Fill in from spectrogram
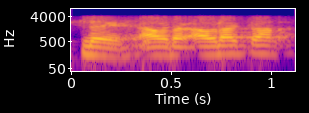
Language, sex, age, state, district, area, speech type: Malayalam, male, 30-45, Kerala, Malappuram, rural, conversation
